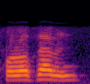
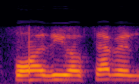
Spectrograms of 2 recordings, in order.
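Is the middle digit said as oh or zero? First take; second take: oh; zero. First: The middle digit is said as oh. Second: The middle digit is said as zero. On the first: The speaker calls it wrong. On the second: The speaker calls it right.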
